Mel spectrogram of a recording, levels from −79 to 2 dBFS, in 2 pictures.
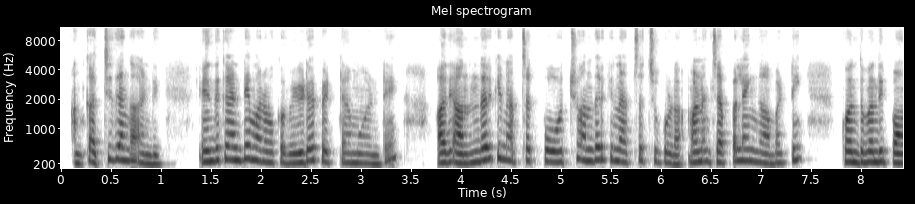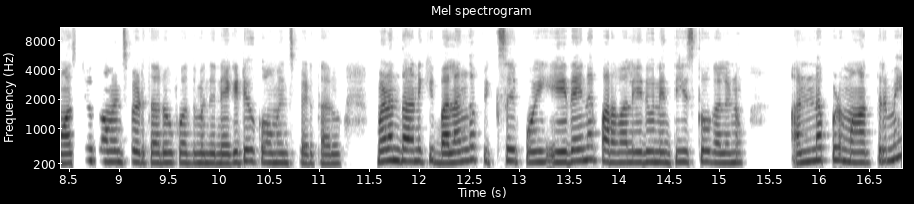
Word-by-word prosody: ఆ! - - +1
ఖచ్చితంగా 280 +5 0
అండి. 195 -1 -1 0.5
ఎందుకంటే 285 +3 +2
మనం 250 -3 +1
ఒక - - -4
వీడియో 225 +5 +2
పెట్టాము 220 -2 -4
అంటే 195 +10 -4 0.5
అది 230 +1 +3
అందరికీ 280 +9 +2
నచ్చకపోవచ్చు, 255 -2 -2
అందరికీ 290 +2 0
నచ్చొచ్చు 255 +3 -5
కూడా. 195 -3 -1
మనం 245 +1 +2
చెప్పలేం 260 +4 0
కాబట్టి 220 +6 -3 0.5
కొంతమంది 240 0 +4
పాజిటివ్ 220 +6 +3
కామెంట్స్ 245 -1 +1
పెడతారు, 225 -1 0
కొంతమంది 220 -1 0
నెగెటివ్ 230 +4 +1
కామెంట్స్ 220 -1 -2
పెడతారు. 205 0 -3 0.4
మనం 270 +2 +6
దానికి 255 +1 +2
బలంగా 240 +6 +3
ఫిక్స్ 255 +2 -4
అయిపోయి 245 -1 -1 0.2
ఏదైనా 260 +5 +2
పర్వాలేదు 230 0 +1
నేను 225 -2 -3
తీసుకోగలను 230 -2 -2 0.6
అన్నప్పుడు 280 +4 +1
మాత్రమే 260 +7 +1
240 Hz, 130 wpm, -23 LUFS, 225-265 Hz, 0.6 s, మనం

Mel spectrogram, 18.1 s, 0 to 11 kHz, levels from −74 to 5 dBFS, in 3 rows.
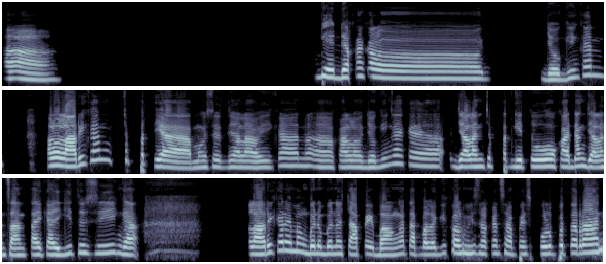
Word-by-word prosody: Ah. 195 -5 0 2.6
Beda 260 -2 +2
kan, 295 - -1
kalau 255 -3 +3 1.5
joging 185 +7 -2
kan 320 -1 -4 0.4
kalau 255 +2 +4
lari 230 +2 +7
kan 420 - +1 0.2
cepet 380 -6 -8
ya, 185 -4 +5
maksudnya 200 0 -4
lari 195 0 -1
kan, 245 0 -1
e 220 -3 -3 0.2
kalau 200 0 -1
joging 205 +8 -5
kan, 310 - -2
kayak 240 -5 -2
jalan 220 +1 +3
cepat 235 -1 -9
gitu, 220 +2 +2
kadang 225 +2 +1
jalan 200 -1 +2
santai 205 +1 +2
kayak 215 +3 0
gitu 275 - -4
sih, 260 +2 -3
enggak 215 -2 +2 1.1
lari 235 +3 +5
kan 345 0 +2
emang 315 -3 -1
bener-bener 245 -1 0
capek 225 0 0
banget, 205 +5 +1
apalagi 220 +2 -1
kalau 260 -1 +2
misalkan 255 0 -2
sampai 240 -2 -4
10 240 +1 -1
putaran. 270 +4 +3
230 Hz, 135 wpm, -18 LUFS, 210-255 Hz, 2.6 s, lari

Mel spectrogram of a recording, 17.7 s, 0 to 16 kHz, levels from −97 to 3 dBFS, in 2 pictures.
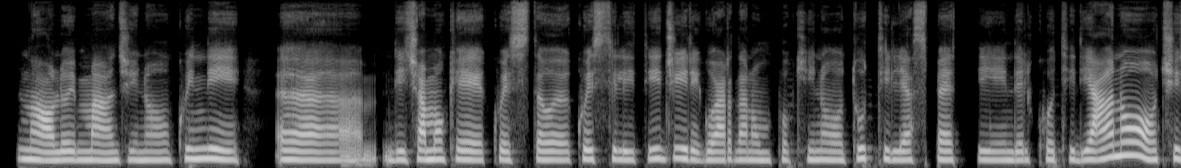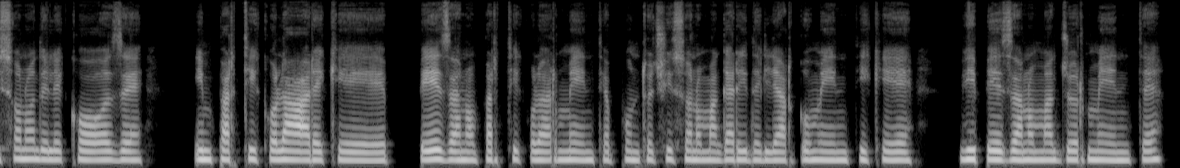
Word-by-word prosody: No, 190 -4 +5
lo 185 +1 +3
immagino. 185 0 +1
Quindi, 210 -3 +3 0.2
ehm, 185 0 +1
diciamo 195 0 +2
che 190 -3 +1
questo 190 -1 -1
ehm, 185 0 0
questi 205 0 -1
litigi 210 +3 0
riguardano 185 0 0
un 180 -1 -1
pochino 190 -1 -2
tutti 220 -2 -2
gli 190 - +1
aspetti 190 0 -2
del 185 0 -2
quotidiano 210 +9 +3
o 195 - +4
ci 215 +2 -2
sono 210 0 0
delle 195 -2 0
cose 190 -1 -1 0.4
in 195 0 +4
particolare 195 -2 +1
che 175 -2 -2 0.2
pesano 190 -1 +2
particolarmente? 185 -1 -3
Appunto, 190 0 -5
ci 200 +3 -5
sono 190 0 -1
magari 190 +1 -1
degli 185 0 -3
argomenti 185 0 -2
che 185 -2 -2 0.3
vi 200 0 +2
pesano 190 -1 +2
maggiormente? 185 0 -1
190 Hz, 130 wpm, -24 LUFS, 185-195 Hz, 0.4 s, No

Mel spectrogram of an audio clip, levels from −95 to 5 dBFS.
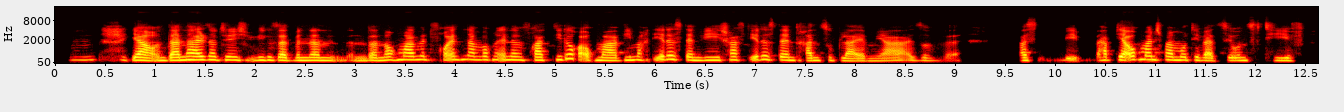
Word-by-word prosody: Mhm. 220 +1 -15 0.3
Ja, 205 -2 +7
und 195 -2 -1
dann 205 +3 +6
halt 235 0 +7
natürlich, 225 -2 -1
wie 210 +1 -2
gesagt, 200 -3 +1
wenn 195 0 +1
dann 195 0 0 0.2
dann 190 0 0
nochmal 230 +3 +3
mit 240 -2 -4
Freunden 240 +2 -2
am 245 -2 -1
Wochenende, 240 -1 -1
dann 220 - -3
fragt 210 0 0
die 240 - +1
doch 315 +4 +1
auch - - 0
mal: 190 -2 +2
„Wie 215 0 0
macht 220 -1 -5
ihr - - 0
das 265 -2 0
denn? 210 -4 0
Wie 205 +1 0
schafft 225 +1 -4
ihr - - -1
das 250 -1 -3
denn 210 -2 +1
dran 190 -1 -2
zu 195 0 -11
bleiben? 165 -3 -3
Ja, 170 +1 -4
also, 190 0 -9
w - - -28
äh, 305 - -17 0.6
was 195 0 -3 0.2
wie - - -6
habt 220 +1 -5
ihr 225 - +8
auch 245 - +3
manchmal 245 -3 +1
Motivationstief?“ 190 -3 -4
210 Hz, 220 wpm, -21 LUFS, 195-230 Hz, 0.6 s, ihr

